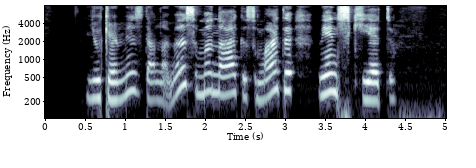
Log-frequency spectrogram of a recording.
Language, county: Lithuanian, Vilnius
